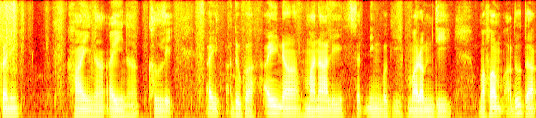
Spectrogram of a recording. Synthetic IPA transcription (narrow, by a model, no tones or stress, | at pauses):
kɐni | hajnɐʔɐjnɐkʰɐlːi | ɐjɐduɡɐːjnɐmɐnalisɐt̚niŋbɐɡimɐɾɐmdi | mɐpʰɐmɐ̰dudɐ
